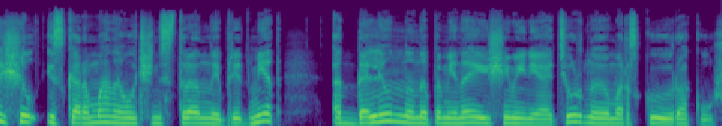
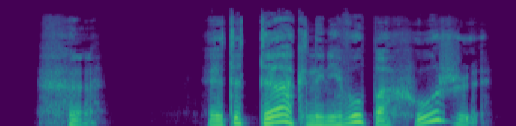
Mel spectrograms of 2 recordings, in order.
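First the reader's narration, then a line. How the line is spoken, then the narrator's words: Sighing. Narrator (Russian): вздохнул Юм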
